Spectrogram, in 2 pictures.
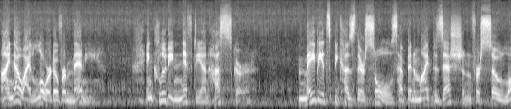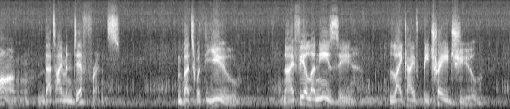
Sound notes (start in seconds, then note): none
